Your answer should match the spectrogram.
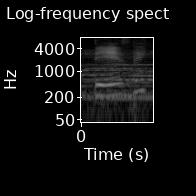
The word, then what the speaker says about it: desde: Si ustedes perciben, ninguna de estas palabras tiene acento y la E final siempre se cambia a una I en el sonido y no en la escritura.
